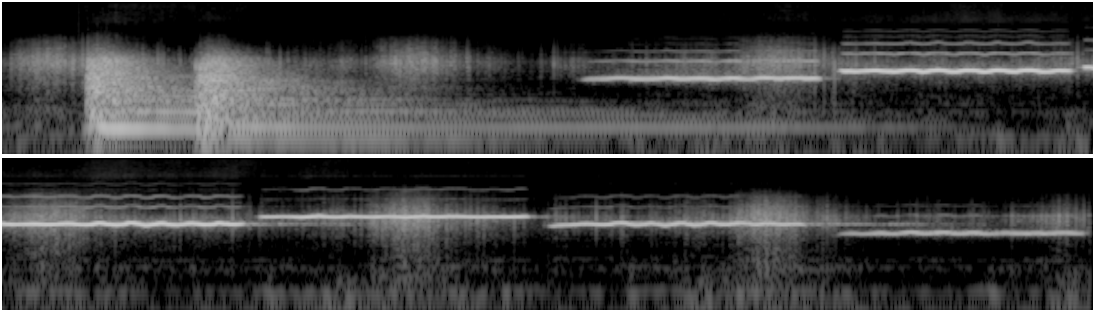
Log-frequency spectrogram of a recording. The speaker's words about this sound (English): Let that whistle be your signal for the Signal Oil program, The Whistler, each Wednesday night at this same time.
